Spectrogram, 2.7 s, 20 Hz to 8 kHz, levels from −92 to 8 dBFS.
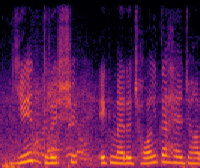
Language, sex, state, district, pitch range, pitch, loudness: Hindi, female, Uttar Pradesh, Gorakhpur, 260-310 Hz, 275 Hz, -16 LUFS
